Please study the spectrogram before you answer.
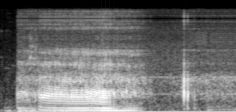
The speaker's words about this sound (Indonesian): dengkuran serigala terdengar ke telinga pemburu.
